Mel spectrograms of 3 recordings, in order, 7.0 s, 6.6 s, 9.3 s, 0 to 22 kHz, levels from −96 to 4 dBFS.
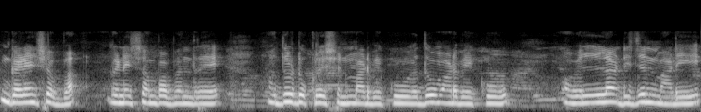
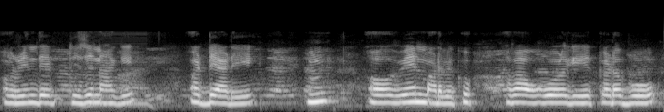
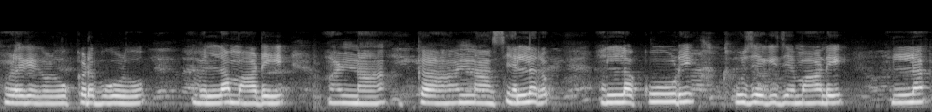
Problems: background sounds at intervals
